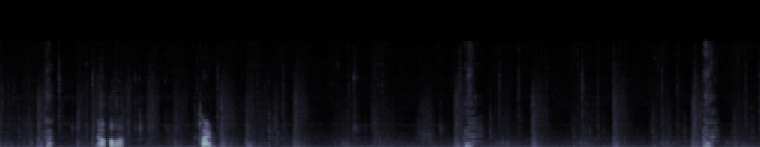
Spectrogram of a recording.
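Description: Footsteps and scrapes sound as a figure climbs over rock.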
